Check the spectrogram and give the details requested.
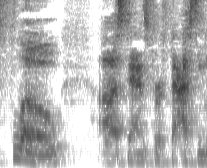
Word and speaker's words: FLOA: So FLOA, pronounced flow, stands for fasting like our ancestors.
